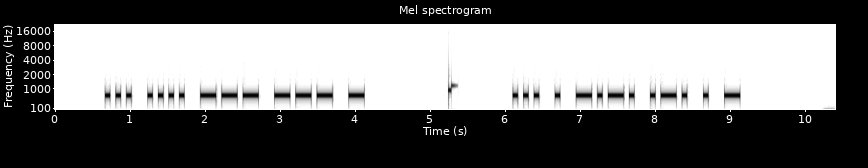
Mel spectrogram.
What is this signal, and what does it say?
Morse code, heard as a keyed tone, about 17 wpm, 700 Hz. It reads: SHOOT SECRET
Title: Sentences from Top 1200 Words - New Word Drill - 17wpm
